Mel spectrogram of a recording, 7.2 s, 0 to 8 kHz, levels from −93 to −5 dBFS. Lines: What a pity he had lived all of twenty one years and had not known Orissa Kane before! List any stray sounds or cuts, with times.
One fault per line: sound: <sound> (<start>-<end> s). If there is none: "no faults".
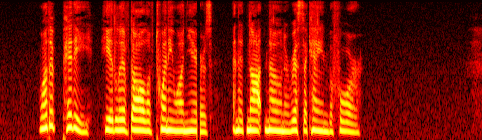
sound: dropout (3.0-3.0 s)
